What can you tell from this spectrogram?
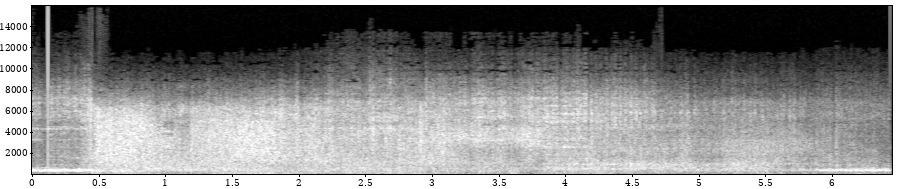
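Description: Street luge rolling fast downhill: wheels rumbling on rough asphalt and wind rushing over the rider-mounted microphone. A steady lower drone gives way to a broad rushing hiss about half a second in, and the drone comes back near the end.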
